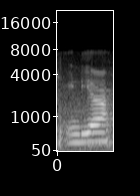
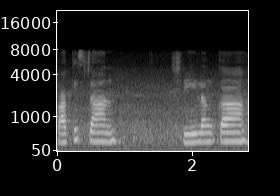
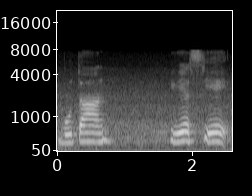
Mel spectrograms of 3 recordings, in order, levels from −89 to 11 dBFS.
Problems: constant background noise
